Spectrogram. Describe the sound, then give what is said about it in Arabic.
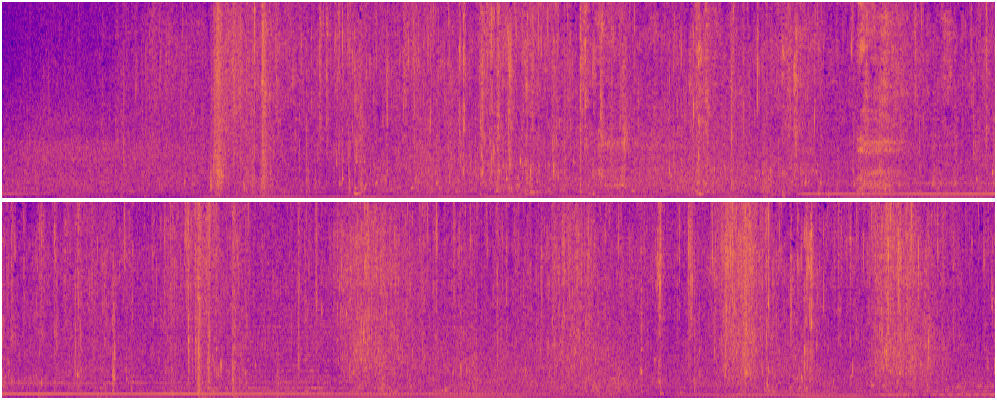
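Small boats with boatmen glide through water, setting off toward Abaskun with a helping wind, with steady sloshing and intermittent splashes, accompanied by a continuous low droning hum and occasional creaks, fairly loud, with no voices. “والزوارق والملاحون جاهزون للانطلاق. الرياح مساعدة، سنصل إلى أبسكون بعد ساعة تقريبا.”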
